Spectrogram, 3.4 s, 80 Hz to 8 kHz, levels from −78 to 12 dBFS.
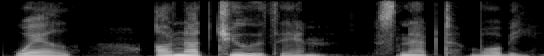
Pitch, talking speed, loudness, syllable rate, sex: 180 Hz, 125 wpm, -19 LUFS, 4.3 syllables/s, female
